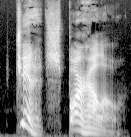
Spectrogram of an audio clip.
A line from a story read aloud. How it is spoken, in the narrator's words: she cried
